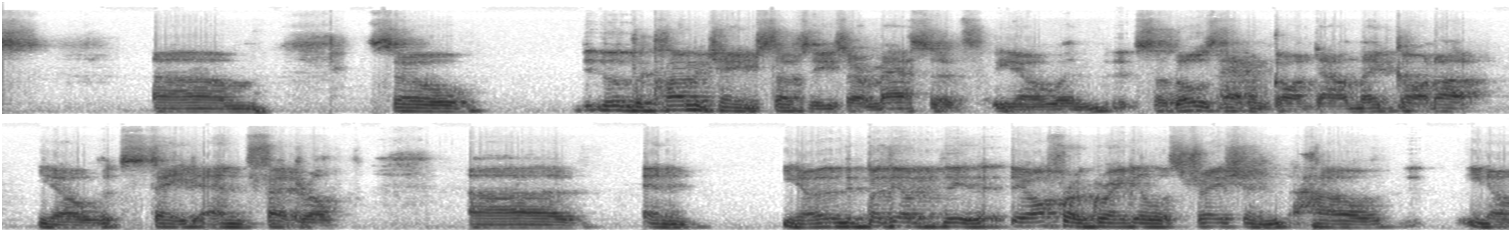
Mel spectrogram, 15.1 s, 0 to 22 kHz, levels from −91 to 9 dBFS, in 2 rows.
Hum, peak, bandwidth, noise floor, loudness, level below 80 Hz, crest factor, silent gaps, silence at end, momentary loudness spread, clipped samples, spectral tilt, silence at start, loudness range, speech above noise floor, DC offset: none; -2 dBFS; 14.5 kHz; -47 dBFS; -16 LUFS; -60 dBFS; 16 dB; none; 0 s; 10 LU; under 0.1%; -4.5 dB/octave; 0 s; 3 LU; 31 dB; under 0.1%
